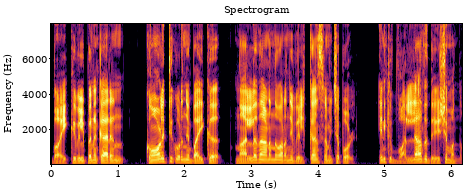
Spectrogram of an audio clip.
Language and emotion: Malayalam, angry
